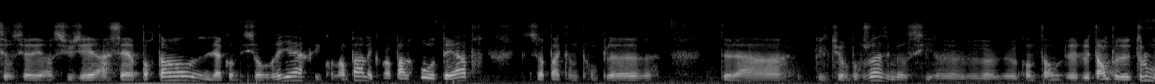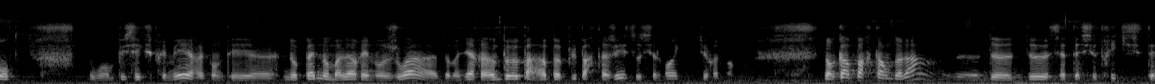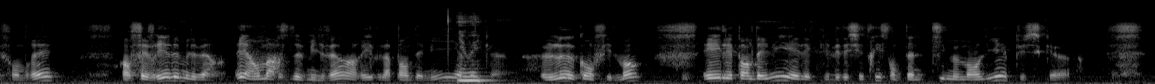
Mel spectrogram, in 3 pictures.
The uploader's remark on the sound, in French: Interview réalisée par téléphone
